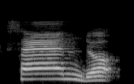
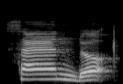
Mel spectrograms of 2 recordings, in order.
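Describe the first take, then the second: First: Put-on loud, higher model word for a child. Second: "Sendok" said clearly and loud, higher; modeling the word. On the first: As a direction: say it clearly to teach the child. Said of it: "Ibu di sampingnya bilang". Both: Shown as a demonstration.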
